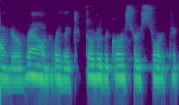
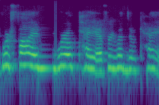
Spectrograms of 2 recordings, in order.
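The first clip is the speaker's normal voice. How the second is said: high-pitched sobbing voice, reassuring in tone. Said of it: "doing that kind of sobbing".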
